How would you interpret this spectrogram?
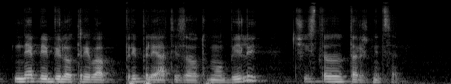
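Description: From start to finish the speech has that swirly, hollow smear you get from generation loss, most likely from being run through a lossy MP3 encoder again and again, something like seven passes at a rate that sounds like 128 kbit/s. Each re-encode quantises on a shifted frame grid, so the noise and spectral holes stack up. The result sounds worse than that bitrate should, with consonant attacks blurred and a watery shimmer over everything.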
